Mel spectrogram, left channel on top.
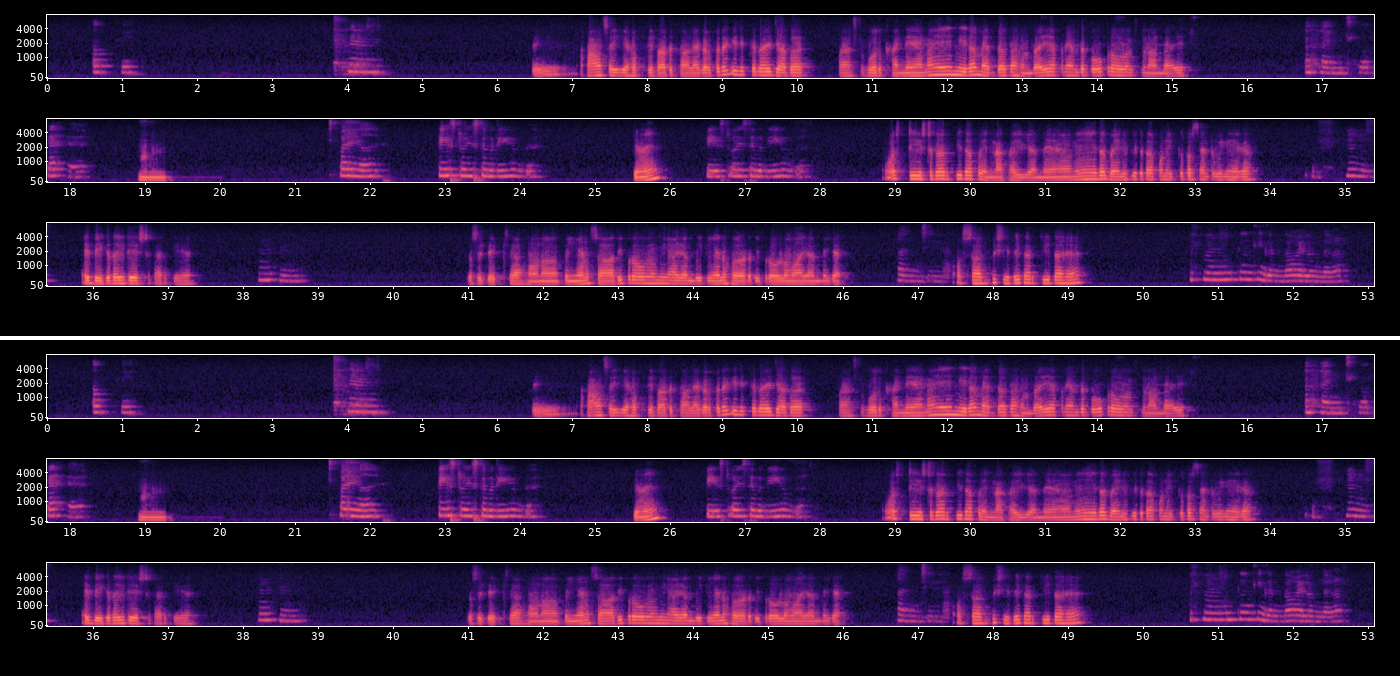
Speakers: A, on the right (about 35°); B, on the left (about 20°).
A: ਓਕੇ, ਹਮ।
B: ਤੇ ਆ ਸਹੀ ਐ, ਹਫ਼ਤੇ ਬਾਅਦ ਖਾ ਲਿਆ ਕਰ ਪਤਾ ਕੀ ਚੱਕਰ ਐ ਏ ਜ਼ਿਆਦਾ। ਫਾਸਟ-ਫੂਡ ਖਾਂਨੇ ਆ ਨਾ ਇਹ ਨਿਰਾ ਮੈਦਾ। ਮੈਦਾ ਹੁੰਦਾ, ਏ ਆਪਣੇ ਅੰਦਰ ਬਹੁਤ ਪ੍ਰੋਬਲਮਸ ਬਣਾਂਦਾ ਏ।
A: ਹਾਂਜੀ, ਉ ਤਾਂ ਹੈ।
B: ਹਮ।
A: ਪਰ ਯਾਰ, ਟੇਸਟ ਵਾਈਜ਼ ਤੇ ਵਧੀਆ ਈ ਹੁੰਦਾ ਐ।
B: ਕਿਵੇਂ।
A: ਟੇਸਟ ਵਾਈਜ਼ ਤੇ ਵਧੀਆ ਈ ਹੁੰਦਾ ਐ।
B: ਬਸ ਟੇਸਟ ਕਰਕੇ ਤਾਂ ਆਪਾਂ ਇੰਨਾ ਖਾਈ ਜਾਂਣੇ ਆਂ ਐਵੇਂ, ਇਦਾ ਬੈਨੀਫਿਟ ਤਾਂ ਆਪਾਂ ਨੂੰ ਇੱਕ ਪਰਸੈਂਟ ਵੀ ਨੀ ਹੈਗਾ।
A: ਹਮ।
B: ਇਹ ਬਿਕਦਾ ਈ ਟੇਸਟ ਕਰਕੇ ਐ।
A: ਹਮ ਹਮ।
B: ਤੁਸੀਂ ਦੇਖਿਆ ਹੋਣਾ ਕਈਆਂ ਨੂੰ ਸਾਹ ਦੀ ਪ੍ਰੋਬਲਮ ਵੀ ਆ ਜਾਂਦੀ, ਕਈਆਂ ਨੂੰ ਹਾਰਟ ਦੀ ਪ੍ਰੋਬਲਮ ਆ ਜਾਂਦੀ ਐ।
A: ਹਾਂਜੀ।
B: ਸਭ ਕੁਛ ਇਹਦੇ ਕਰਕੇ ਤਾਂ ਹੈ।
A: ਹਮ ਕਿਉਂਕਿ ਗੰਦਾ <unintelligible> ਹੁੰਦਾ ਹੈ।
